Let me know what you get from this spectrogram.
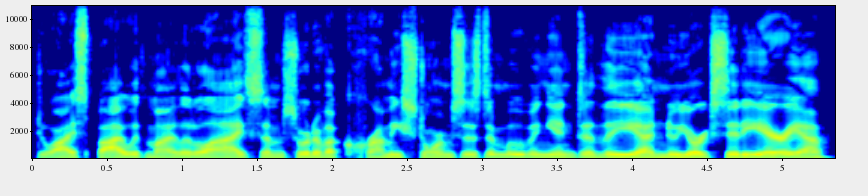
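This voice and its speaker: A man's voice: medium pitch, steady tone, fairly quick, clean tone. A tired man, a TV weatherman, chatting casually on a live stream while walking through forecast maps. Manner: loose, chatty, talks to himself while working. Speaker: TV meteorologist hosting a live chat.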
